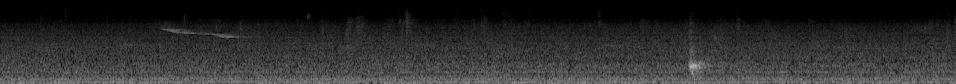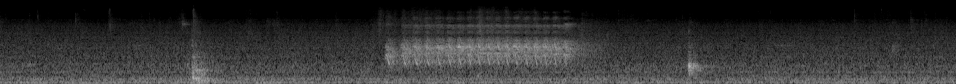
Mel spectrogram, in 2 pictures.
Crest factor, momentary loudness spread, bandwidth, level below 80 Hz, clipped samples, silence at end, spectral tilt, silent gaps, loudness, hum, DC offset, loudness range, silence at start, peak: 22 dB; 13 LU; 16 kHz; -44 dBFS; under 0.1%; 0 s; -4 dB/octave; none; -32 LUFS; none; under 0.1%; 10 LU; 0 s; -12 dBFS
